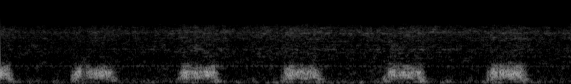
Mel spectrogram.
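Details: Teaching recording of mitral regurgitation: repeated blowing systolic murmurs, one per beat at about 57 per minute.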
